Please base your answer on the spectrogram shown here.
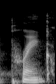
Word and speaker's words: prank: mean that's a prank and it has the long a sound prank you can say it different ways you can say he played a prank on me with the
